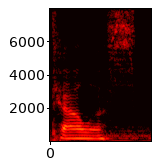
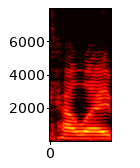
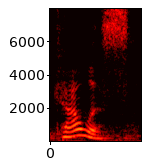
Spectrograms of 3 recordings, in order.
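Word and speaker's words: Calais: Actually, it's pronounced callus. I was saying cala because that's what I assumed with like the French pronunciation what it would be, but it's actually callous.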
